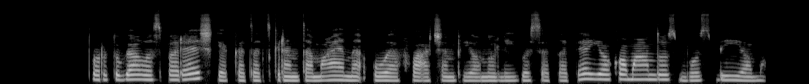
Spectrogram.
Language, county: Lithuanian, Vilnius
